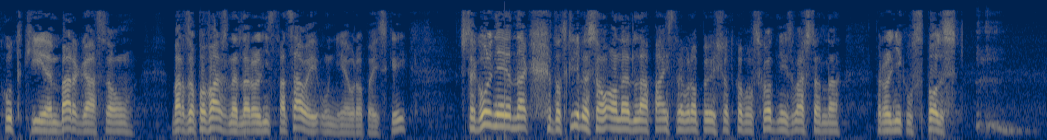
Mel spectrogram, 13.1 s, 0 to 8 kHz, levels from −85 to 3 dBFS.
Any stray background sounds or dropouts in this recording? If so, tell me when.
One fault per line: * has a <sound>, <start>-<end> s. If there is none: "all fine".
* has a throat clearing, 12.2-13.0 s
